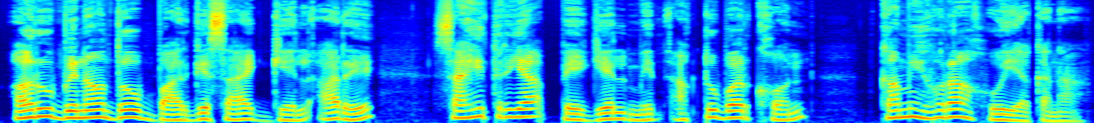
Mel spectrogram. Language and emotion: Santali, neutral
